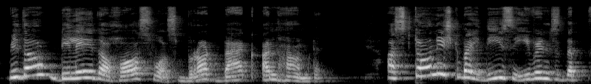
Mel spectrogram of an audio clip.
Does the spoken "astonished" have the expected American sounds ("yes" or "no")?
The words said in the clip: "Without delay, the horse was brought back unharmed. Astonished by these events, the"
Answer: yes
